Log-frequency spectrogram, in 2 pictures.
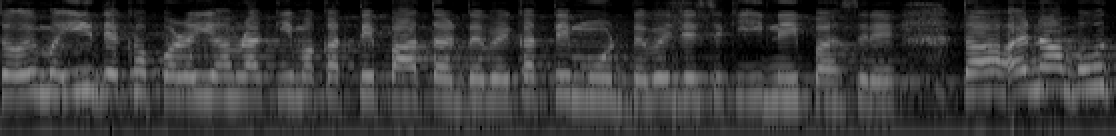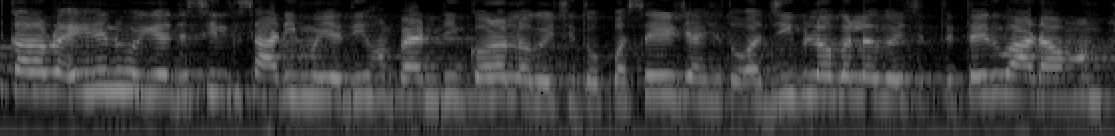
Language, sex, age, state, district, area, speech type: Maithili, female, 18-30, Bihar, Madhubani, rural, spontaneous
